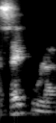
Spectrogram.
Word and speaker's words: saecula: Por ejemplo, aquí cuando se escribe la palabra saecula, se pronuncia sécula, ¿no?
